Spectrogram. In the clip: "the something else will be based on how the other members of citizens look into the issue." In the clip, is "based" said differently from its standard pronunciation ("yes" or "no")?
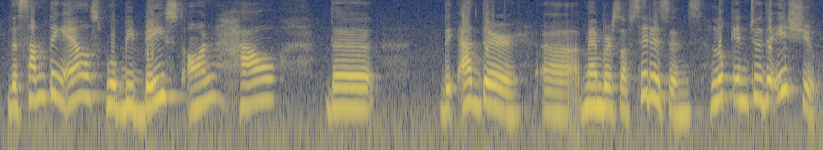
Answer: no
